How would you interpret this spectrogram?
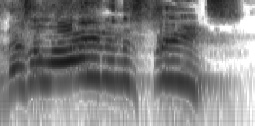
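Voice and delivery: high, loud, slow mocking whine of a lazy excuse; shrill-free mock whine, high and loud; whiny excuse-maker. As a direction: ham up the lazy man's excuse. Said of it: "more excuses".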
